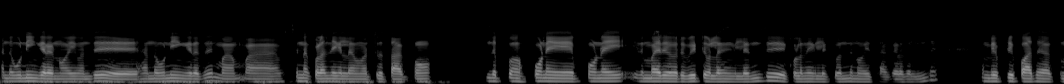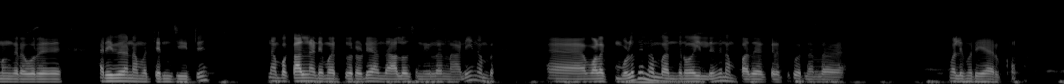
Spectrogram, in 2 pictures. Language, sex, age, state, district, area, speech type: Tamil, male, 30-45, Tamil Nadu, Namakkal, rural, spontaneous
